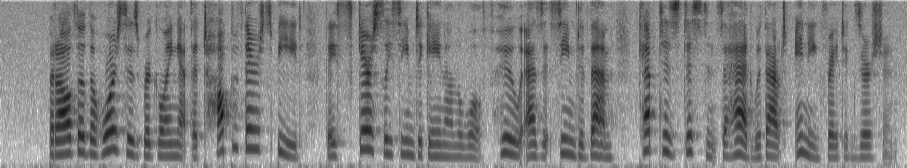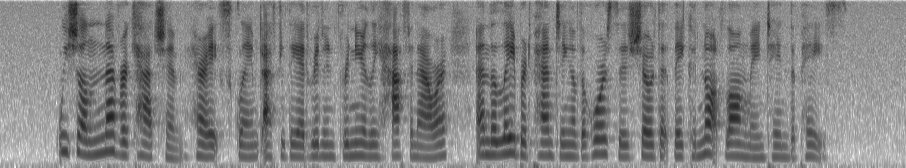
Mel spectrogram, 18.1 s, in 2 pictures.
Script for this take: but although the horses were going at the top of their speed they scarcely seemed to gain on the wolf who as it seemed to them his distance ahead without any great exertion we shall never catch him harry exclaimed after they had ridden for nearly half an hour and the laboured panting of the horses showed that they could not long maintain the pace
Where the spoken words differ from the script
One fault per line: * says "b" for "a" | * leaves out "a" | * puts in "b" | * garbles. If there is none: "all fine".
* puts in "kept"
